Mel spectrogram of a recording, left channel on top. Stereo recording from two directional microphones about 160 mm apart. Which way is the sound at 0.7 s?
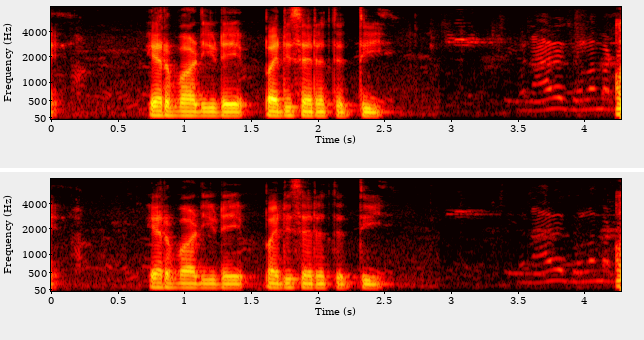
15° left (ahead or behind).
